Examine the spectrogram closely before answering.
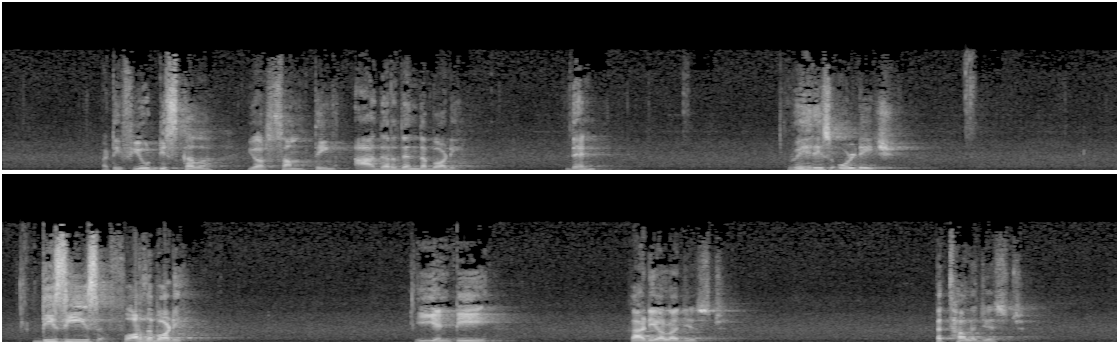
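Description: An elderly man recites slowly in short phrases with pauses between them.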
